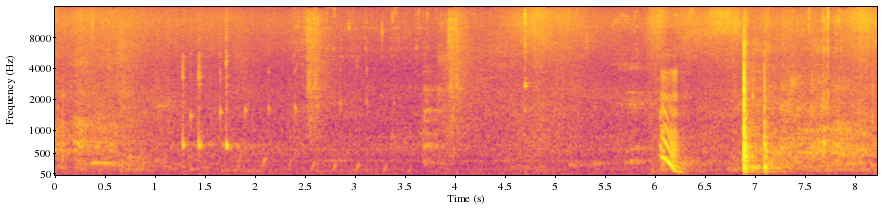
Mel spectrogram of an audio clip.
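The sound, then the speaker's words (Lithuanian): Schnapps is poured into an opened shampoo bottle: faint scattered clicks and a soft trickle, then two short, louder gurgling glugs of liquid near the end. “Tada imam, pilam į vidų šnapso.”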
